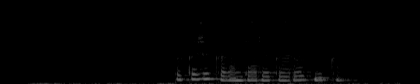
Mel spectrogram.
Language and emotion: Russian, sad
